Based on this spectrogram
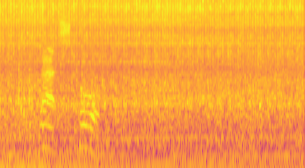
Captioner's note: engine idles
